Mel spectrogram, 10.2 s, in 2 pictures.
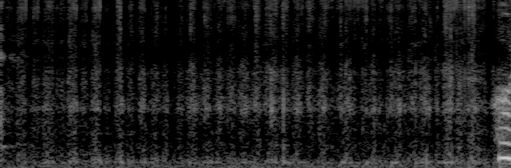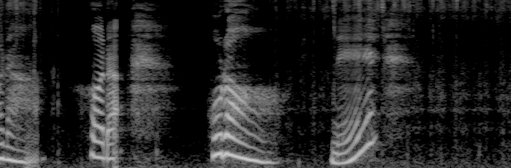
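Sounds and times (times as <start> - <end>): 
toothbrush brushing back teeth: 0.0 - 5.7, 7.8 - 10.2
speech: 5.0 - 6.3, 7.2 - 9.0.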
